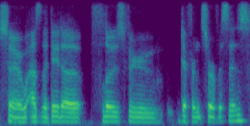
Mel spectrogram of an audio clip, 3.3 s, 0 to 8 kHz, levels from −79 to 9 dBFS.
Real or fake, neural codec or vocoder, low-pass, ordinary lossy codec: fake; codec, 24 kHz, 0.9 kbps, DualCodec; 7.2 kHz; Opus, 16 kbps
